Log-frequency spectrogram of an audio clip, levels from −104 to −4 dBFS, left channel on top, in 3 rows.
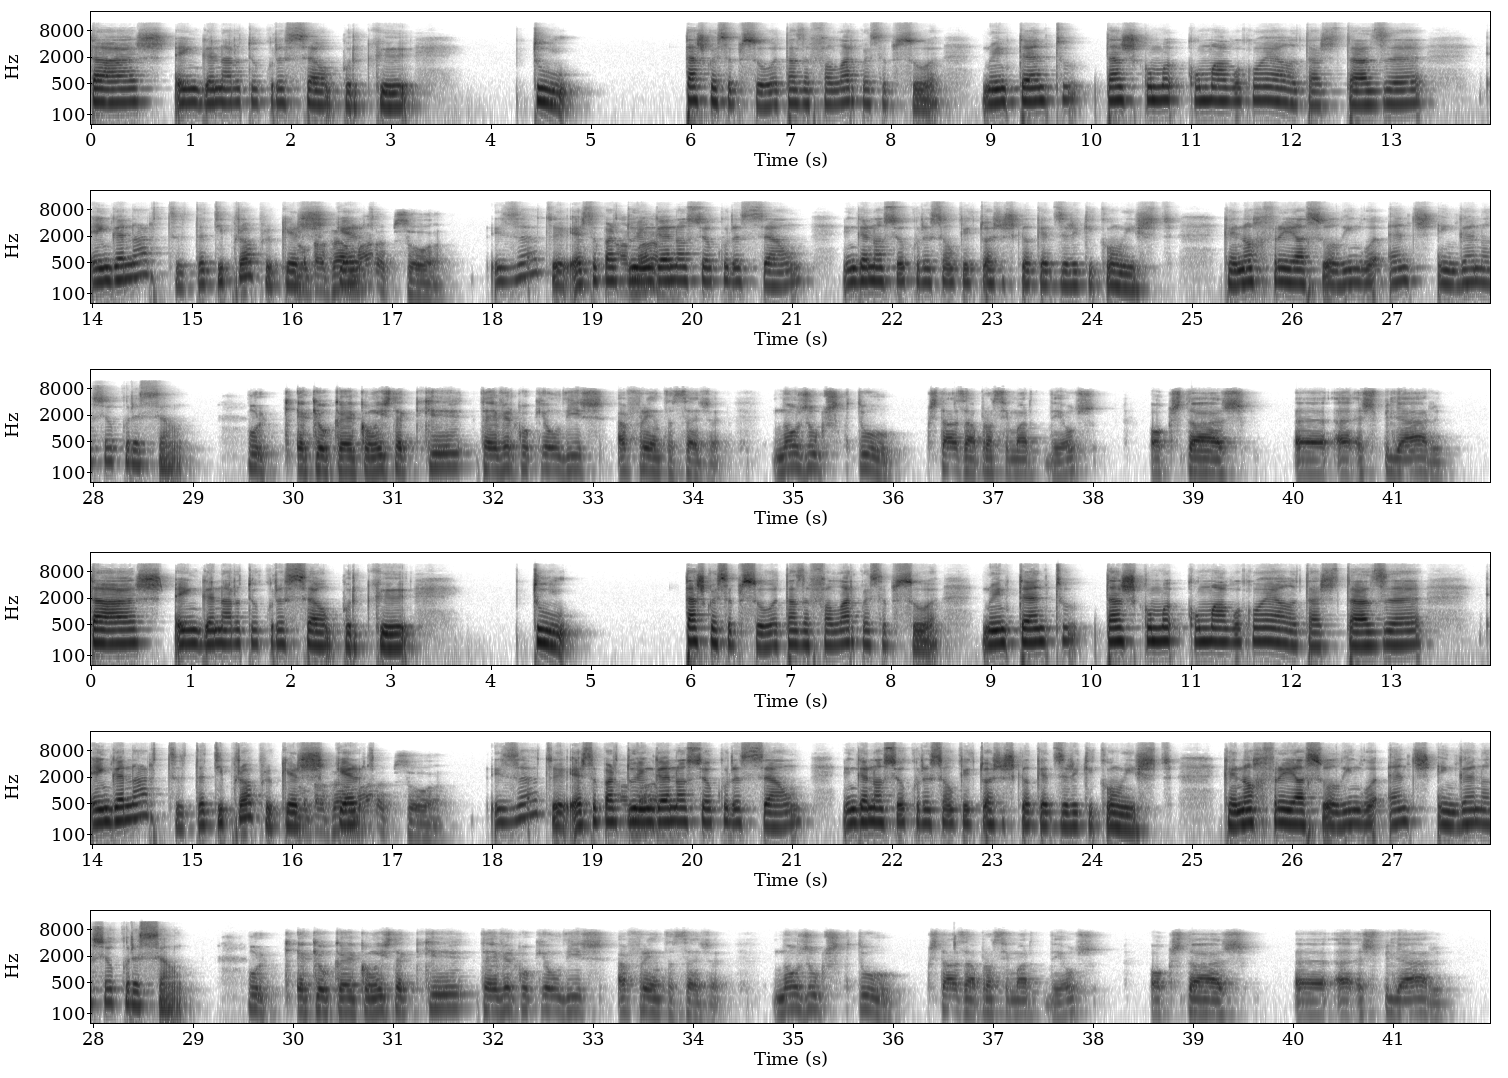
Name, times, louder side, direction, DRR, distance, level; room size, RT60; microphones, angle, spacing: voice 1, 0.0-3.5 4.4-4.8 6.0-9.9 10.2-13.3 14.0-16.7 18.0-21.1 21.5-28.9, right 4 dB, 35° right, 0.4 m, -23 dB
voice 2, 16.0-17.5 19.2-19.7 29.6-34.3 34.8-36.0 36.4-38.0 38.6-39.5 40.0-41.5, left 3 dB, 40° left, 0.6 m, -30 dB
7.9 x 3.8 x 6.0 m
head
